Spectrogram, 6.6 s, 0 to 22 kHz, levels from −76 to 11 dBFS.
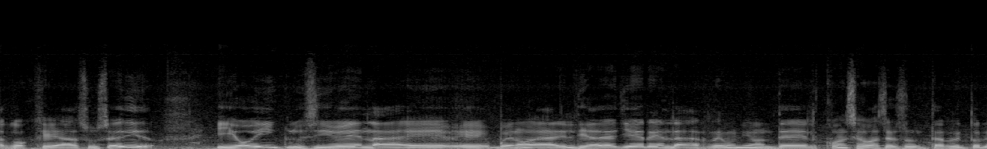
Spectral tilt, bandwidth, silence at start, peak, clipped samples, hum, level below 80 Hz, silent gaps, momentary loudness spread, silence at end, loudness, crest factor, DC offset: -7 dB/octave; 14 kHz; 0 s; -6 dBFS; under 0.1%; none; -54 dBFS; none; 3 LU; 0 s; -18 LUFS; 12 dB; under 0.1%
